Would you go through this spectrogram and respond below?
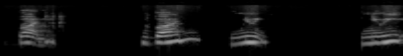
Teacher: you don't say bond nui you just continue as if it were one word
